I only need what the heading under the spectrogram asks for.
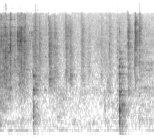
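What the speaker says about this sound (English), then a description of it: "Now I'm going to try and take it out in one piece with this spatula." A spatula and spoon scrape and clink against a baking dish while a cooked pie is lifted out, with two sharper metallic knocks over a quiet background.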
